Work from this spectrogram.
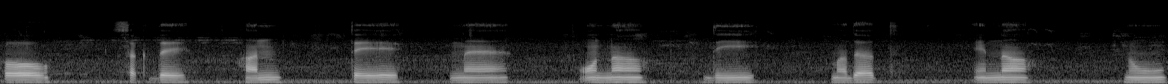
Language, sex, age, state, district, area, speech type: Punjabi, male, 18-30, Punjab, Fazilka, rural, spontaneous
